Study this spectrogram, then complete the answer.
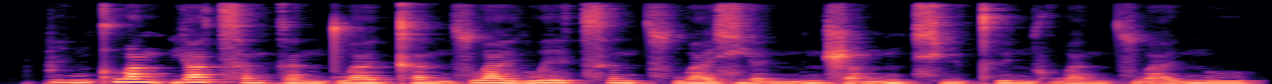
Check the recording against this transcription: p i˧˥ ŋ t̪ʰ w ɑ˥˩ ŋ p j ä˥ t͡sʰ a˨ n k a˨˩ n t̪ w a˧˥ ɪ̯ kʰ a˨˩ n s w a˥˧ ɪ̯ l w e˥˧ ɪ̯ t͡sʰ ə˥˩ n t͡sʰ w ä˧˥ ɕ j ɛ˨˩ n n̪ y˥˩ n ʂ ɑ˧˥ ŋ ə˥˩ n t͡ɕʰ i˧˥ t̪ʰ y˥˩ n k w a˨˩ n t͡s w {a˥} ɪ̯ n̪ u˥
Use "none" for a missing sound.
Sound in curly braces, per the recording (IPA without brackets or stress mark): a˧˥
